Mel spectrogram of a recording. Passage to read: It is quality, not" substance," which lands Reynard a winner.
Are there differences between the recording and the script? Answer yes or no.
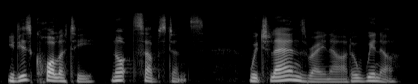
no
